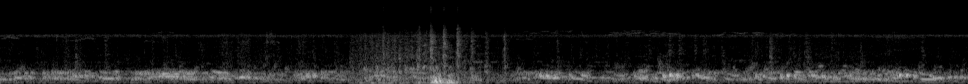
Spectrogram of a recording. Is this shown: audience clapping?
no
